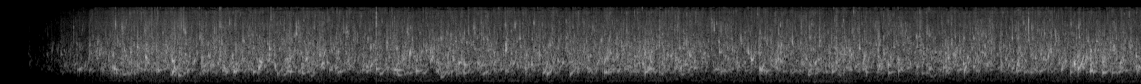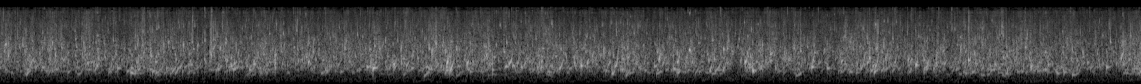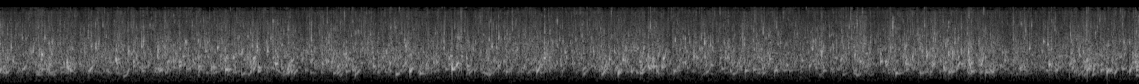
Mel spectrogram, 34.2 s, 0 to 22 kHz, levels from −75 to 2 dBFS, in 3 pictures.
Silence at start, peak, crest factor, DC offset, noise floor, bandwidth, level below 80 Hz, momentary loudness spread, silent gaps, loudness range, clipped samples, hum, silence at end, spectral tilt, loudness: 0.5 s; -2 dBFS; 26 dB; under 0.1%; -60 dBFS; 16 kHz; -82 dBFS; 3 LU; none; 1 LU; under 0.1%; none; 0 s; 3 dB/octave; -26 LUFS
